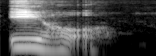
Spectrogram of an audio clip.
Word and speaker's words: hijo: El Hijo del Vikingo. That's I'm working on the Duolingo. 135 day streak. – Hijo. – Good job. Oh, it's the G with the H. – We don't pronounce the H.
